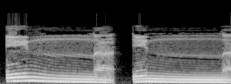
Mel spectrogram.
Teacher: nanya pendek, n-nya yang didouble, yang ditahan · Term: gunnah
